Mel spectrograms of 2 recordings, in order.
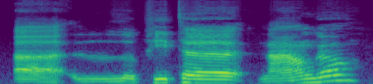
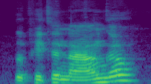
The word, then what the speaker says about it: Lupita Nyong'o: I would say I cannot pronounce her name. I'm going to try. Lupita Nyong'o, I believe. Lupita Nyong'o.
